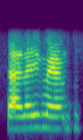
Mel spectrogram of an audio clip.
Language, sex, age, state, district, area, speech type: Dogri, female, 18-30, Jammu and Kashmir, Jammu, rural, conversation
